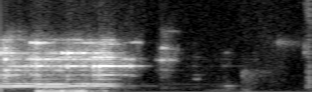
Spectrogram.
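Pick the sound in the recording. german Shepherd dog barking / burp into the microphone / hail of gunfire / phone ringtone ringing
phone ringtone ringing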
